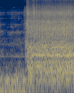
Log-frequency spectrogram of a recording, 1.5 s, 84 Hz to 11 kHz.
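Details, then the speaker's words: Ashok Leyland BS4 truck diesel making a new strange noise at start-up, and the water pump was checked. A quiet hum turns into a loud raspy whirring with a high buzz. The cause was a bottle the driver left in the engine bay. "बस बस बस बीमारी पकड़ा गया यार चाचा बोतल निकालिए तो बोतल बोतल य बोतल कौन डुका दिया यार"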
